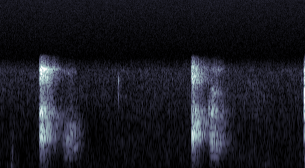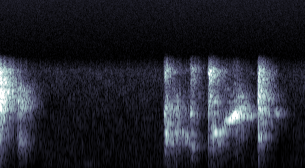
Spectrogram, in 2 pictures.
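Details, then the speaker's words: Dog (Cosmo) with a bad cough: about six harsh, hacking coughs, three spaced apart then a quick run of three. "You got a bad cough? Got a bad cough?"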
